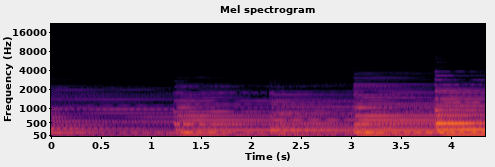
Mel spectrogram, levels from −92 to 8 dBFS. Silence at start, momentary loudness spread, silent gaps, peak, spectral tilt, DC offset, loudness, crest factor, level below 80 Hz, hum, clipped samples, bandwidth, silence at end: 0 s; 22 LU; none; -14 dBFS; -11.5 dB/octave; under 0.1%; -34 LUFS; 18 dB; -46 dBFS; none; under 0.1%; 4.1 kHz; 0 s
